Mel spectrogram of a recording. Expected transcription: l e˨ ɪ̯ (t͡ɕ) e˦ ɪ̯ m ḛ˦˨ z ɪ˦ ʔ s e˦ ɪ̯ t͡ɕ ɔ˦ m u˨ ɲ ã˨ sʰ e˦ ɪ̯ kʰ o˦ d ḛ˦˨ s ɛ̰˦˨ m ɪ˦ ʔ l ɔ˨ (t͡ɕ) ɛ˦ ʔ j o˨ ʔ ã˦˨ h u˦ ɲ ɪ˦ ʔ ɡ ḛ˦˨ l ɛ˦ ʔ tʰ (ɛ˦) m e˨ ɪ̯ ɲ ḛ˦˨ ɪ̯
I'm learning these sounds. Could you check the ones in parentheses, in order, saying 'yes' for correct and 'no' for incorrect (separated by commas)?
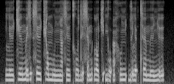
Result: yes, yes, yes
